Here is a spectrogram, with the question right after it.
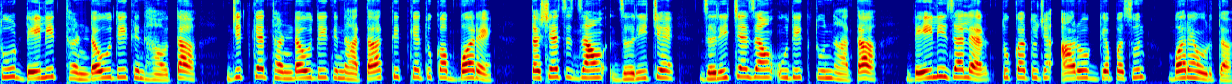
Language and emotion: Goan Konkani, neutral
